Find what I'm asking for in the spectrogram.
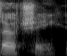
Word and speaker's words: Xochitl: Uh, but I think she, it's her name is um, pronounced differently to how it's spelt. Um, it's pronounced Sochi, yeah, her first name, Xochitl Gomez.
